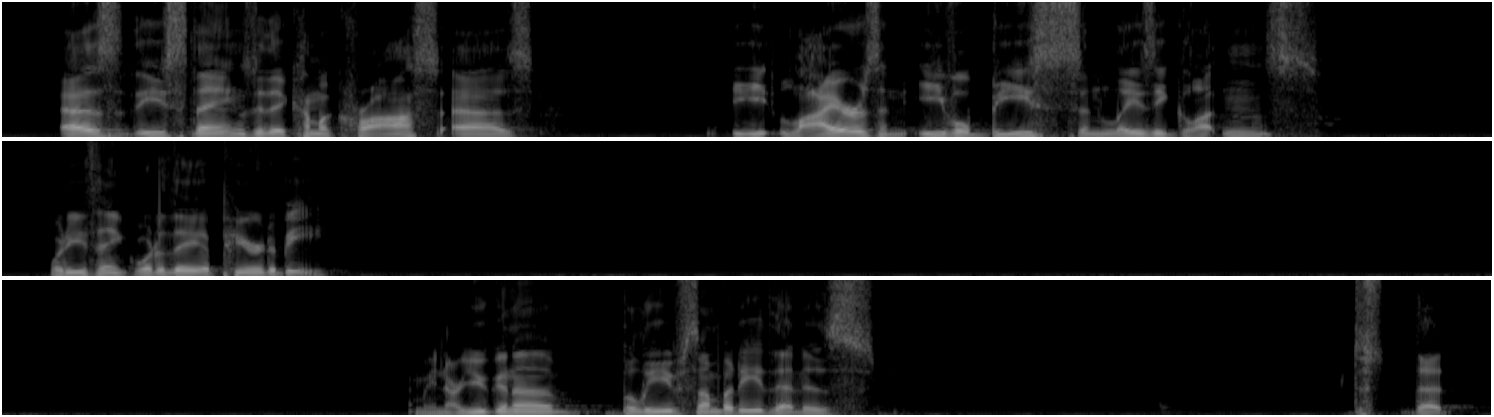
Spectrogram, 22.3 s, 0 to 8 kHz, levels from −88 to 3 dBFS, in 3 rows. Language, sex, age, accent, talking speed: English, male, 30-49, American, 100 wpm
